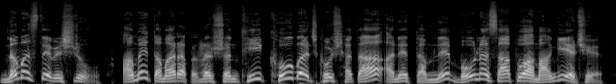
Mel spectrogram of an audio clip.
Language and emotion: Gujarati, happy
